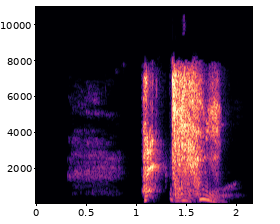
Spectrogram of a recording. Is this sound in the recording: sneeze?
yes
